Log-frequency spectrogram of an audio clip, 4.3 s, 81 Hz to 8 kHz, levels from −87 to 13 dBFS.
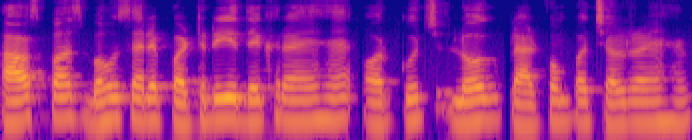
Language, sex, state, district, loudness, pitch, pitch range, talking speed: Hindi, male, Jharkhand, Palamu, -20 LUFS, 150 Hz, 145-160 Hz, 205 wpm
